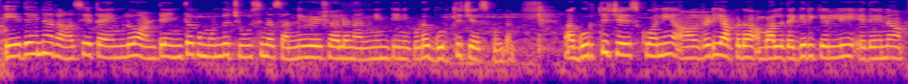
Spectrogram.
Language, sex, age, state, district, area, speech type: Telugu, female, 30-45, Telangana, Warangal, urban, spontaneous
